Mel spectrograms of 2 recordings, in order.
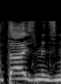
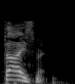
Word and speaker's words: Theismann: Joe Theismann's name is not Theismann. – I didn't know that. – He changed his name. It's Theismann. – Mm-hmm. – He changed his name to rhyme with Heisman.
